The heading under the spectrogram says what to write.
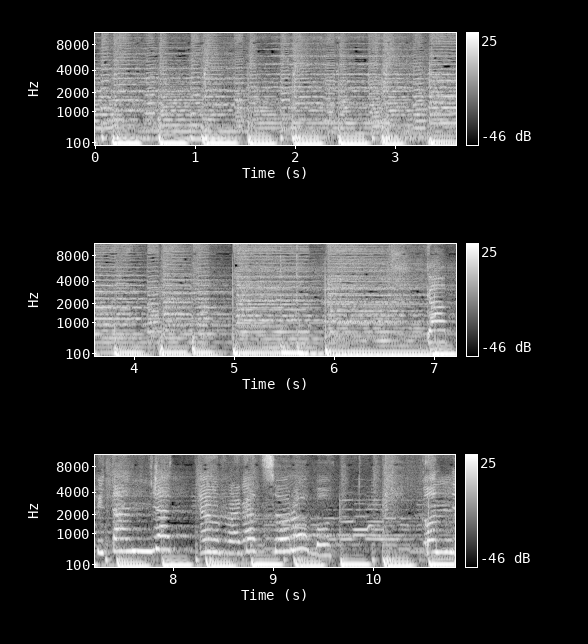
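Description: An upbeat anime theme song from the world of Osamu Tezuka plays loud, driven by a steady pulsing bass line and bright melodic instruments, with a brief shift in the middle before the rhythm picks back up.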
